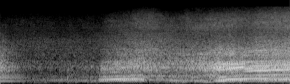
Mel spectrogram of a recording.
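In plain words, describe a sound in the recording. A second rally car engine revs up as it approaches.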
